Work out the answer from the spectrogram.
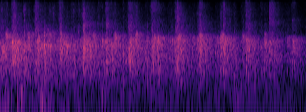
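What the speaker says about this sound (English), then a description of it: "give Sasha a round of applause" An audience claps warmly as a speaker takes the stage at a live event in Berlin, a steady wash of applause that swells and dips slightly across its length.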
